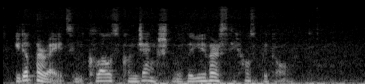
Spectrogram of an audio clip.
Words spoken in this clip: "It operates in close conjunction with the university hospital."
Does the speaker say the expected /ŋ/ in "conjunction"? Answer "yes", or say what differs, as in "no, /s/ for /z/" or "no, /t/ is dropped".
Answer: yes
